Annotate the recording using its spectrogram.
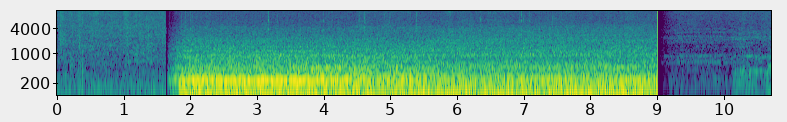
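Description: Inside a moving coach: a steady, loud low rumble of engine and road noise with a steady hum over it. It starts abruptly about two seconds in and cuts off abruptly about a second before the end.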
